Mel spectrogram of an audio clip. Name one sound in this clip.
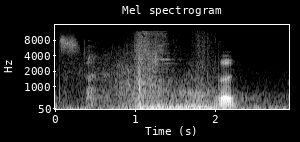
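A staff whooshes through the air.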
